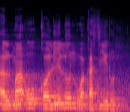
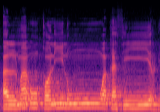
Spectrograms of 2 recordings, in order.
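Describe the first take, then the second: First: It is read plainly, without recitation rules. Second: It is read with elaborate recitation rules. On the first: The speaker calls it right. "kalau orang baca kitab nggak pakai tajwid nggak apa-apa" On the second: The speaker calls it wrong. "ya ribet banget baca kitab itu ya"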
